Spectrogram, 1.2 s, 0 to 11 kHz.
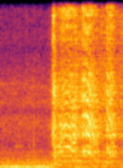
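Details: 2009 Kia Sorento CRDi diesel won't start; quiet then a sudden high starter whir with rhythmic cranking pulse that never catches during injector supply checks; cranks but won't start.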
